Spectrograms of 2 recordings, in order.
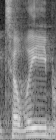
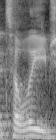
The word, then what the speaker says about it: Tlaib: Finally, I believe you pronounce her name Tlaib, Rashida Tlaib.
